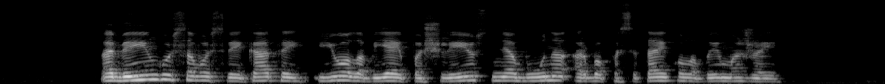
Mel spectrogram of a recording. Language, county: Lithuanian, Šiauliai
